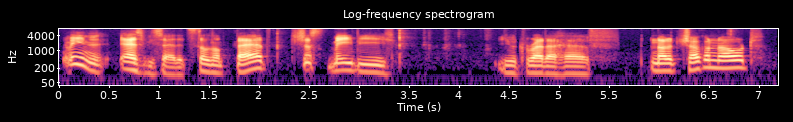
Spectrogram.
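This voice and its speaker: A man's voice: a little high, animated, slow pace, a bit bright, clean tone, dry recording. A man hosting a casual game recap, chatty and joking as he thinks aloud. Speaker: recap host.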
